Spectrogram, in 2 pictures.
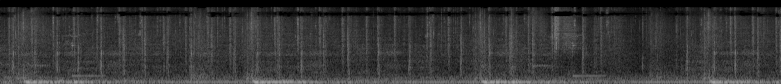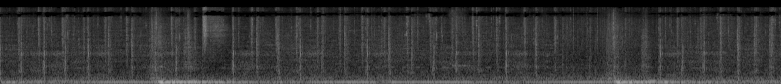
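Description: Footsteps run quickly over stone steps and paving.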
